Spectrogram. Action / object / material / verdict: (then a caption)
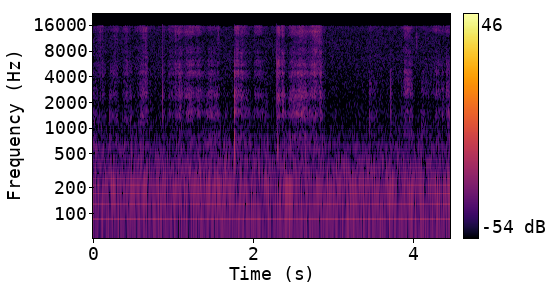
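scrape / hardcover book with printed board cover / cardboard / none. A fingernail and fingertip scratch and trace along the drawing on the printed board cover of a solid hardcover book. The result is quiet, soft, dry scraping with brighter scratchy streaks. A couple of sharper ticks stand out over a steady low hum.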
